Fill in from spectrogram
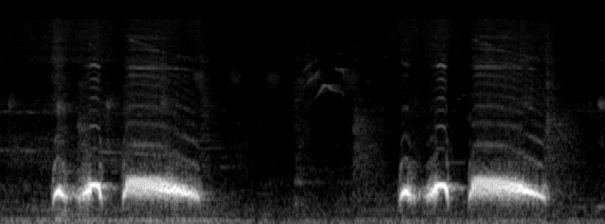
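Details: Two full coo phrases from a female spotted dove calling the male, each a pair of short rising notes followed by a sustained, gently falling coo, over low background hum.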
